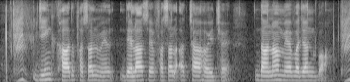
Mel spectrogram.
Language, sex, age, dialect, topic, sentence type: Maithili, male, 18-24, Angika, agriculture, question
